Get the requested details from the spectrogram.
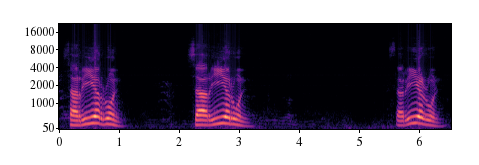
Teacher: You hear the elongation on the raw? Raw and the ya?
